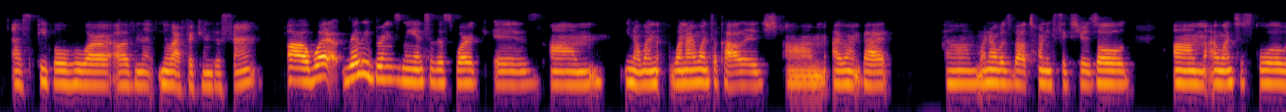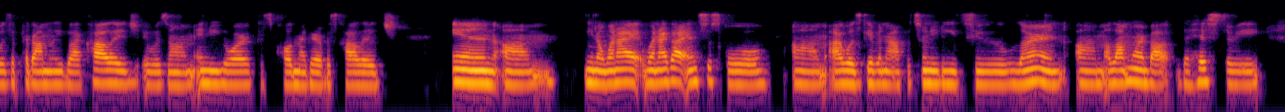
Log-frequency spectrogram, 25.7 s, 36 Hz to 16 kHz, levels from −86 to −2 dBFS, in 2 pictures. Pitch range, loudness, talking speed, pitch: 160-180 Hz, -24 LUFS, 200 wpm, 170 Hz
